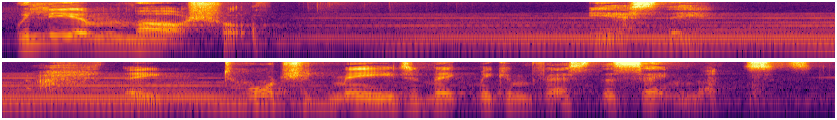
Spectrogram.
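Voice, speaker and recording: A man's voice: fairly high pitch, slow, long pauses. An actor playing a badly injured male physician in a video game, earnest and evasive, his voice strained. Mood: wary, strained. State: strained, gravely hurt. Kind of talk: dramatic video game acting. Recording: dramatic music behind.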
